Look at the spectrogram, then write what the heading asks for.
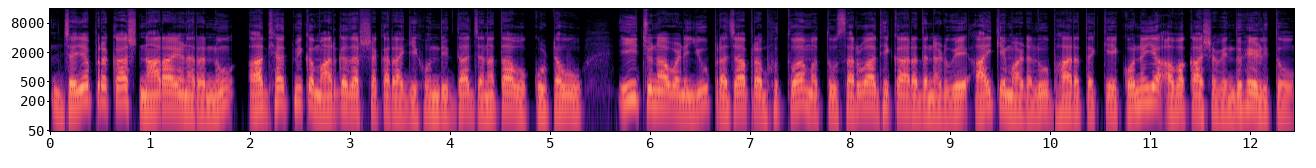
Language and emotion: Kannada, neutral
